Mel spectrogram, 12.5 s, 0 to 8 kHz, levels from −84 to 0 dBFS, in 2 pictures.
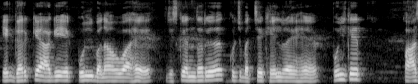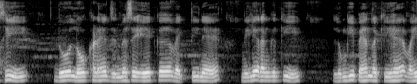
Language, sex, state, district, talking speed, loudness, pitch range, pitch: Hindi, female, Uttar Pradesh, Muzaffarnagar, 180 wpm, -17 LUFS, 130-150 Hz, 140 Hz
